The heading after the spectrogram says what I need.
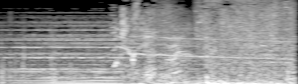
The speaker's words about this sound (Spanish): Bellatrix camina sobre una mesa del comedor destrozando la vajilla.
